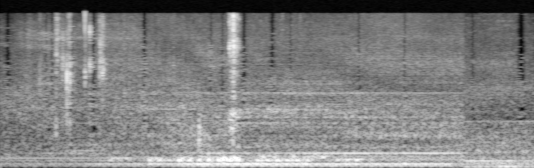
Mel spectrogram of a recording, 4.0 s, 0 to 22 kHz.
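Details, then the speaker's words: 2015 Ford F-250 Super Duty 6.2L V8 on a test drive after new ignition coils cured a cylinder 8 misfire (P0308): smooth even low hum pulling off, no stumble; throttle response not noticeably better but far better than with the misfire. "You know, I can't really tell much improvement in terms of throttle response or anything, but I mean, it's a hell of a lot better than it was with our misfire."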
